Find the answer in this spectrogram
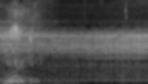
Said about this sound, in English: Static.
